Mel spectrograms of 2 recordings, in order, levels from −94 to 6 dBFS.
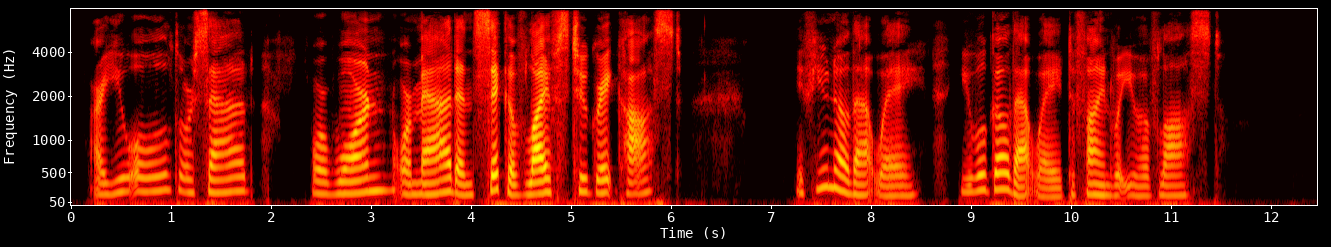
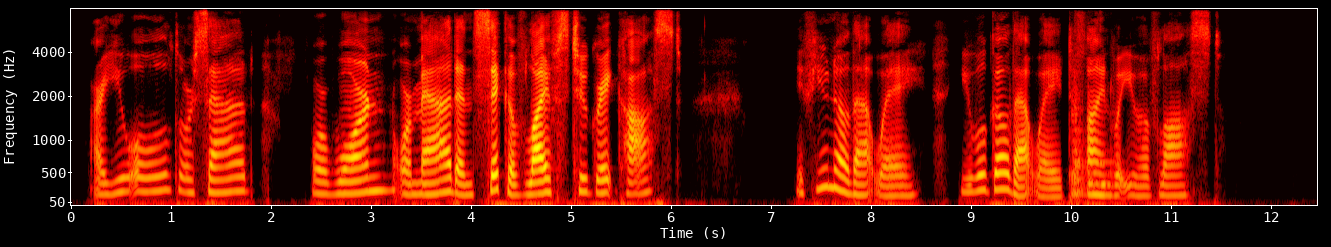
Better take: first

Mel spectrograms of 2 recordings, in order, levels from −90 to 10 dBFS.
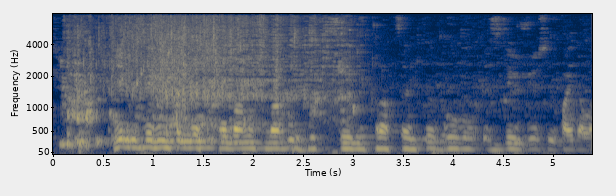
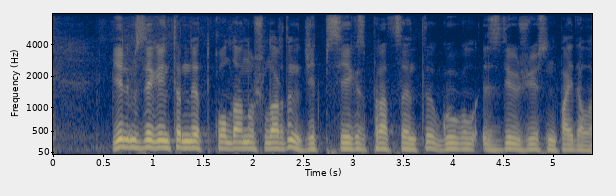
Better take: second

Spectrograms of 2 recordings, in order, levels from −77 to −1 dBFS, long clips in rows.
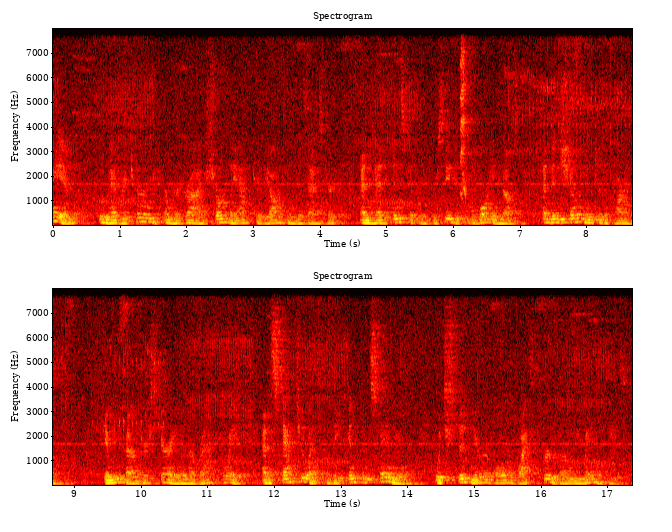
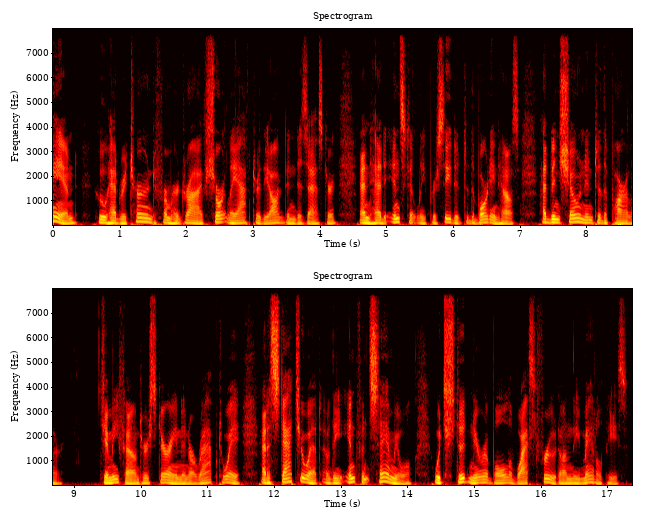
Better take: second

